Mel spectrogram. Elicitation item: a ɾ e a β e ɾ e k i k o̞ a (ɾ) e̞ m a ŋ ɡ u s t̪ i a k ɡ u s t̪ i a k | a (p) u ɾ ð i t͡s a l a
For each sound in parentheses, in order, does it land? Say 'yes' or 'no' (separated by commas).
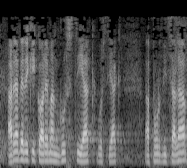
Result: yes, yes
